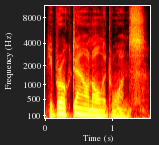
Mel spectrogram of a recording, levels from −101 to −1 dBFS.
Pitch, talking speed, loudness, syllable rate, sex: 105 Hz, 225 wpm, -18 LUFS, 4.7 syllables/s, male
